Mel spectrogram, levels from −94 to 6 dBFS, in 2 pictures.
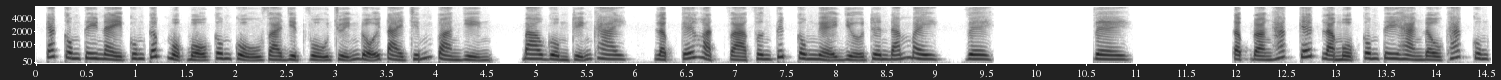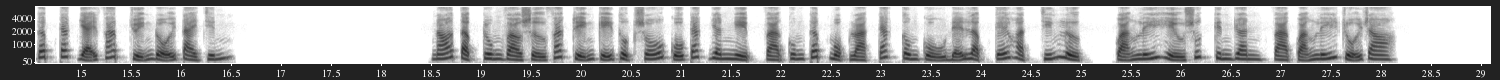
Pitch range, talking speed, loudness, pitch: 200-270 Hz, 195 wpm, -18 LUFS, 230 Hz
